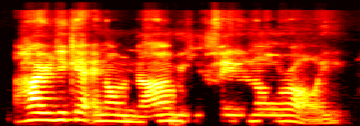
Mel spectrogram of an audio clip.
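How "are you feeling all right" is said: ordinary delivery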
